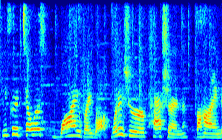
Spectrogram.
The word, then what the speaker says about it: Rae Rock: So, Ray Rock Services, um, the name Ray Rock, you know, it's spelled a little differently, R A E R R O C K.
